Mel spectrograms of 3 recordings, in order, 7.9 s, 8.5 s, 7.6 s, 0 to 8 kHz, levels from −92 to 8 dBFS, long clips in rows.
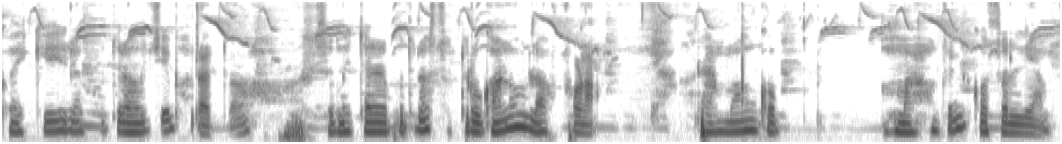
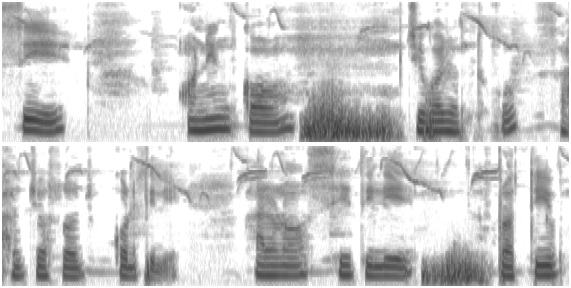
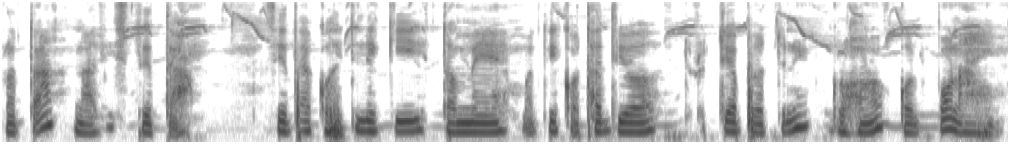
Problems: none marked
